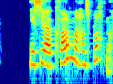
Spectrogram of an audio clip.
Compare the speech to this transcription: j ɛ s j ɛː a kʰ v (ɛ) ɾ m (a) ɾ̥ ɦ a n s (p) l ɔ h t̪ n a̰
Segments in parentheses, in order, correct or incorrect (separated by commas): incorrect, correct, correct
